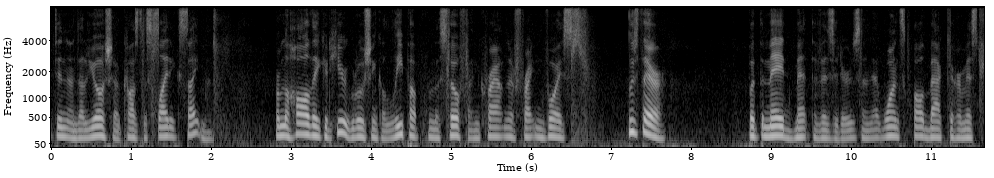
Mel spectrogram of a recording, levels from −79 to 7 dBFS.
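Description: Between 0.92 and 2.81 s the speech turns choppy: about a second's worth of quieter syllables and word edges give way to flat hiss. This is sound chopped by the voice detector, most likely the sender gating out low-level speech and the receiver filling the gaps with comfort noise. The same choppiness returns from 4.61 to 5.90 s, where roughly 0.2 s is replaced.

From 6.50 to 7.22 s, and again from 7.73 to 8.72 s, the pauses carry a steady, featureless hiss instead of the room's own textured background. The real background sits about 32 to 35 dB below the loudest speech. The fill is about 2 dB off in the first gap and matched in level in the second. This is comfort noise in place of the background, likely because the sender stopped transmitting during silence and the receiver synthesised noise.

At 10.10 to 10.13 s a brief scrap of speech, about 20 ms, vanishes into steady noise before the sound resumes. 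This is sound dropped by the voice detector, likely a quiet fragment mistaken for background. From 10.70 s to the end, the speech is chopped again, with about 0.2 s replaced by synthetic noise. Throughout, the audio has nothing above 8 kHz, consistent with a wideband call codec.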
